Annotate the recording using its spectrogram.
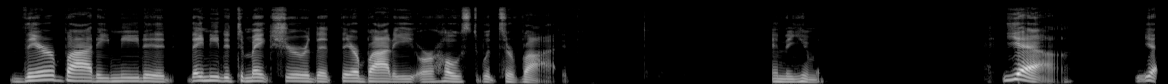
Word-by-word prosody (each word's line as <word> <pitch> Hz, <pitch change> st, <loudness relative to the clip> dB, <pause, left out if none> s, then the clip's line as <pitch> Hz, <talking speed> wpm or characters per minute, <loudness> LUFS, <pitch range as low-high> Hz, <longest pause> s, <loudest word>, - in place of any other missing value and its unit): their 185 Hz, +10 st, +3 dB
body 165 Hz, -5 st, +3 dB
needed 150 Hz, -2 st, -3 dB
they 175 Hz, +2 st, +1 dB
needed 170 Hz, -5 st, -2 dB
to 180 Hz, -, -4 dB
make 160 Hz, 0 st, 0 dB
sure 155 Hz, -3 st, -1 dB
that 135 Hz, -2 st, -3 dB
their 150 Hz, -2 st, +2 dB
body 130 Hz, -3 st, +1 dB
or 120 Hz, +1 st, -4 dB
host 130 Hz, -2 st, -2 dB
would 125 Hz, -, -8 dB
survive 115 Hz, -2 st, -3 dB, 2.2 s
in 135 Hz, -1 st, -4 dB
the 125 Hz, -, -3 dB
human. 120 Hz, -4 st, -6 dB, 1.8 s
Yeah, 245 Hz, -, +6 dB, 0.8 s
yea -, -, -1 dB
150 Hz, 105 wpm, -22 LUFS, 130-165 Hz, 2.2 s, Yeah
